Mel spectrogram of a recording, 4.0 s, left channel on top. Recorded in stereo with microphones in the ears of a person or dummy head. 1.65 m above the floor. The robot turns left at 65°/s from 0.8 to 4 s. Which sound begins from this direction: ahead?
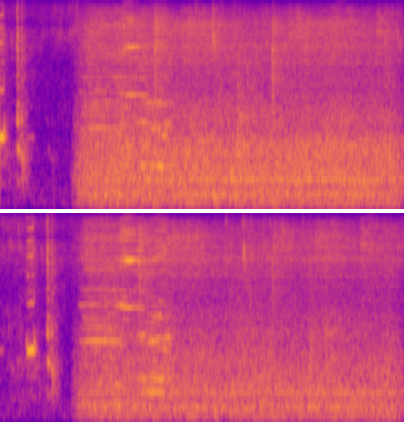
A squeak, at 0.8 s.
